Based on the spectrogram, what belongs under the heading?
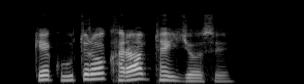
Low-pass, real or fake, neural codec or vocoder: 10.8 kHz; real; none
